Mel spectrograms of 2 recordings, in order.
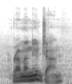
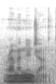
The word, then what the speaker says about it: Ramanujan: ramama how do you say his name Raman ramanujan right ramanujan he's my favorite uh Indian of all time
